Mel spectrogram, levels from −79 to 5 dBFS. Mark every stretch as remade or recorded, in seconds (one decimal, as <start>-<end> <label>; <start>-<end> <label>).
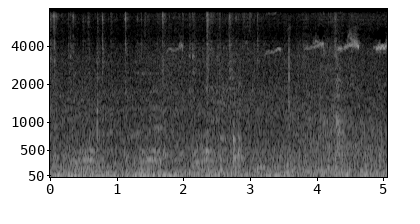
0.0-5.1 remade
